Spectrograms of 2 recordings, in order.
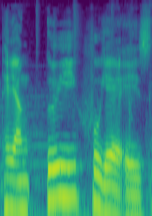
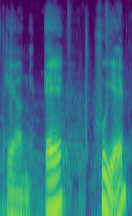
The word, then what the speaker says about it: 태양의 후예: Again, this one 태양의 후예 would be the literal pronunciation of the word 의 but then in spoken Korean it's often pronounced as 태양[에] 후예, descendants of the sun.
